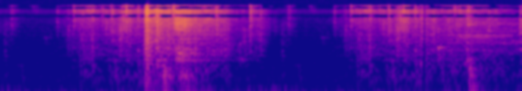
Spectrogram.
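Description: A young woman gasps in surprise.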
